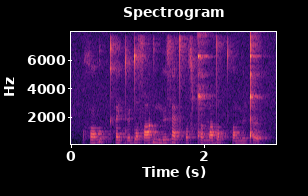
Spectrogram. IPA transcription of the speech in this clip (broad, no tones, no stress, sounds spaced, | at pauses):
x ɔ ɡ o p kʰ ɛ j d̪ ø d̪ ɔ sˤ ɑ ɡ u ŋ ʉ s æ tʰ u sˤ ǃ o m i dˤ ɑ p t̪ʰ ɔ m ʉ ǃ ɵ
